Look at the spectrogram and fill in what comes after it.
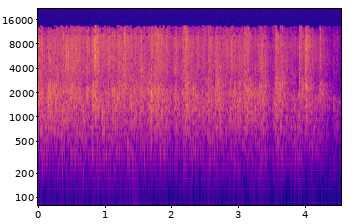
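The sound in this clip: Audience applause welcomes a speaker at the Commonwealth Club: a dense, steady wash of clapping that holds level and then tapers slightly at the end.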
